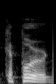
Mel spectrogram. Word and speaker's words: Kapoor: No sé si lo dije bien, pero Kapoor. él es Anil Kapoor, de poor.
